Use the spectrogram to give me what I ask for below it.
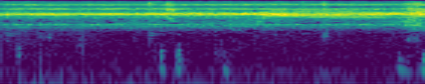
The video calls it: Cicada sound and look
